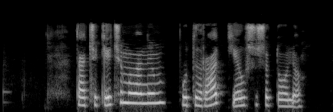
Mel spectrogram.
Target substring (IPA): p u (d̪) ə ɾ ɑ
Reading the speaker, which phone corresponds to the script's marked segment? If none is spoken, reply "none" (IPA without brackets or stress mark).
t̪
